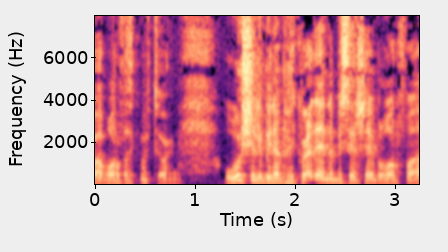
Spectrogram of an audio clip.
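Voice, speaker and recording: A man at a very fast pace with lively intonation. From Eastern Province, Saudi Arabia. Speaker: smart home consumer. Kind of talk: casual chat.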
